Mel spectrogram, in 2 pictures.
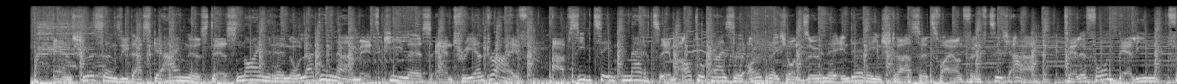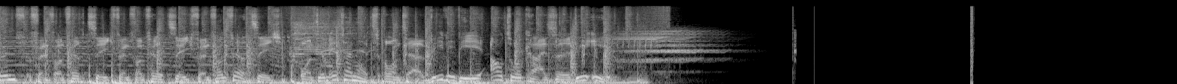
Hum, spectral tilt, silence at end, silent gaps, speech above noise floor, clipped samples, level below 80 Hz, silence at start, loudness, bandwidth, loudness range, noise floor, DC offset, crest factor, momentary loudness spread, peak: none; -4 dB/octave; 2.05 s; 19.63-21.43 s; 45 dB; under 0.1%; -20 dBFS; 0.3 s; -13 LUFS; 16.5 kHz; 4 LU; -57 dBFS; under 0.1%; 12 dB; 3 LU; 0 dBFS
